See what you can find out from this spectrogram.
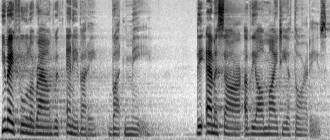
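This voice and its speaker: A woman's voice: low voice, normal speed, darkish tone, close to an everyday voice. Woman playing an imperious inquisitor in echoing hall. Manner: commanding, solemn, declamatory. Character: imperious female inquisitor, cold, absolute believer in law. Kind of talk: theatrical scripted game dialogue. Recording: long hall reverb.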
